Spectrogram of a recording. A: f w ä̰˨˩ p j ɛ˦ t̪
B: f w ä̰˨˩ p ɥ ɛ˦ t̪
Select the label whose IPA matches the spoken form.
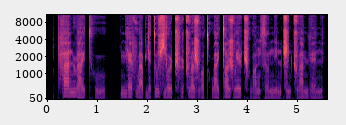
A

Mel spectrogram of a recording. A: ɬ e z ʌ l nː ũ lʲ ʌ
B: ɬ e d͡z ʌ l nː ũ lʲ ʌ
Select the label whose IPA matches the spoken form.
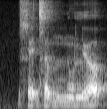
B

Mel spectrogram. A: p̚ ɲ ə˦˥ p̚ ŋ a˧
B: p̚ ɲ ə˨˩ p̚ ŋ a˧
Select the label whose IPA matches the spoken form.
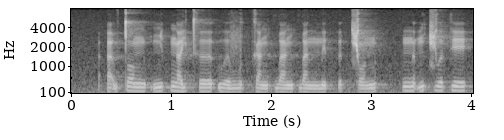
A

